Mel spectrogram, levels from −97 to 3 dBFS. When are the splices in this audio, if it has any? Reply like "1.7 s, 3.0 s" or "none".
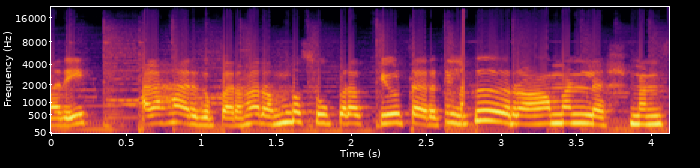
2.8 s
